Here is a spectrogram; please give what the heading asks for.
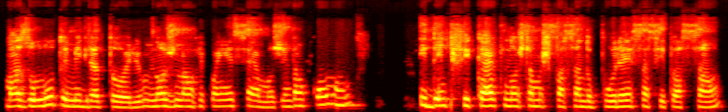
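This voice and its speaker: A woman's voice: medium pitch, fairly even intonation, fairly quick, dark tone, no room sound. An Angolan woman with a Brazilian-tinged Angolan Portuguese accent, hosting a live talk and speaking emphatically, repeating phrases for stress. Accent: Angolan Portuguese with Brazilian influence. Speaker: live show host. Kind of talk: casual conversational interview.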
